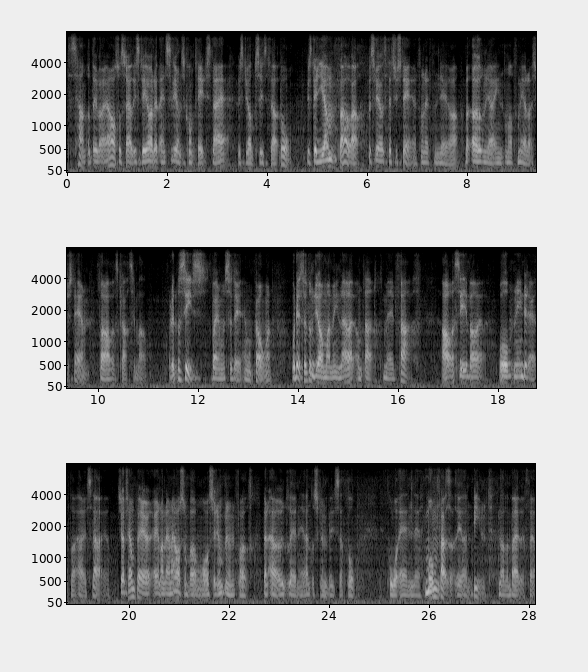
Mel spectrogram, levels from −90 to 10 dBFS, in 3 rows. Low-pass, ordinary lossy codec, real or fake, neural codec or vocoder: 7.2 kHz; Opus, 16 kbps; fake; autoencoder, 22.05 kHz, a latent of 192 numbers a frame, VITS, trained on many speakers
